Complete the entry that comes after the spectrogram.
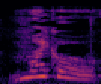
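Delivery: put-on high girlish voice calling his name; teen girl voice. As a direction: pipe up like a shy teen fan. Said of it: "and she said".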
